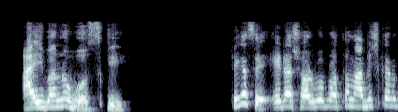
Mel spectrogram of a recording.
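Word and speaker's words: Ivanovsky: কিন্তু এটা সর্বপ্রথম আবিষ্কার করেন হচ্ছে বিজ্ঞানী দ্বিমিত্রী আইবানসকি। আইবানোভসকি। ঠিক আছে? এটা সর্বপ্রথম আবিষ্কার করেন কে? বিজ্ঞানী আইবানোস্কি উচ্চারণ হয়। ভর এখানে ভি যেটা আছে ওটা উচ্চারণ হয় না। বাট ওরা দিছে আইবানো ভোস্কি।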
